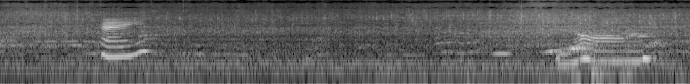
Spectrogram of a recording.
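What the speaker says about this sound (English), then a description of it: "we're gonna sear the salmon skin down" A salmon fillet sears skin-side down in a hot pan for a miso-glazed dish, making a continuous close sizzle. Brief bits of voice break in twice.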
